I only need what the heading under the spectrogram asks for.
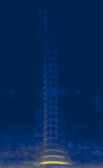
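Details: One rounded, dove-like whistle from an uncal, or cuckoo-dove, gently arched in pitch and about half a second long, over a faint low rumble.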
